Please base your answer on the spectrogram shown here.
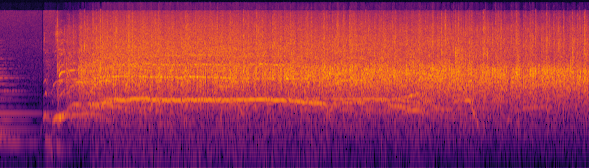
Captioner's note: loud cheering and applause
